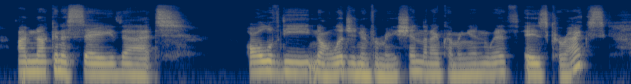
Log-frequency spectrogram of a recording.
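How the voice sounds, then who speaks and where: In an American accent, a woman speaks at a fairly quick pace with a very deep, low pitch. Her intonation is fairly even, and the recording is very clean with a silent background. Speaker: student podcast host. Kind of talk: solo podcast monologue. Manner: casual, many filler words.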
